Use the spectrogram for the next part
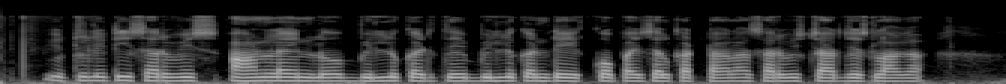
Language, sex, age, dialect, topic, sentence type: Telugu, male, 60-100, Telangana, banking, question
